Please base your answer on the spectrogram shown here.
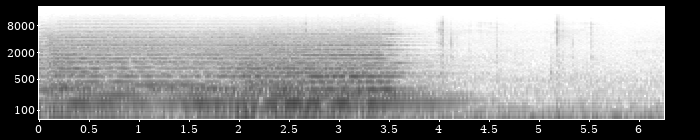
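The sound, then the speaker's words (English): A telephone being dialed gives a few sharp, faint clicks after a loud, sustained buzzing drone fades away. “Operator, I've been dialing Murray Hill 70093 now for the last 3/4 of an hour,”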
